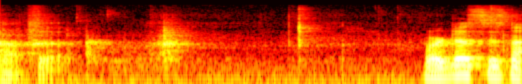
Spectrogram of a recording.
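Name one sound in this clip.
A small plastic toy part clicks as it is fitted into place.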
